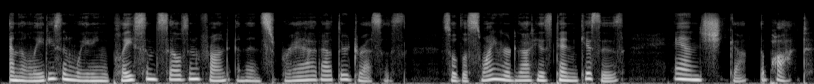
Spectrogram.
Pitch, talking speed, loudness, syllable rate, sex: 195 Hz, 200 wpm, -17 LUFS, 5.2 syllables/s, female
